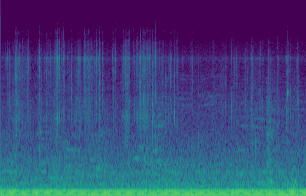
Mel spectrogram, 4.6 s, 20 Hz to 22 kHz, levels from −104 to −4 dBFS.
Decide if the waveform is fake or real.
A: real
